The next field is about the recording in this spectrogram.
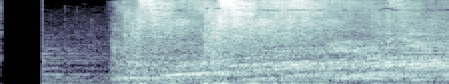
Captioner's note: electricity whirring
